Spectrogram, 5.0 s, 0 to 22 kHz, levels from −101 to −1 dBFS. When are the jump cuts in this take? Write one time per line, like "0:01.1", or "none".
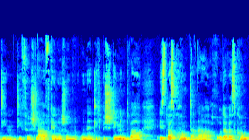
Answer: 0:03.3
